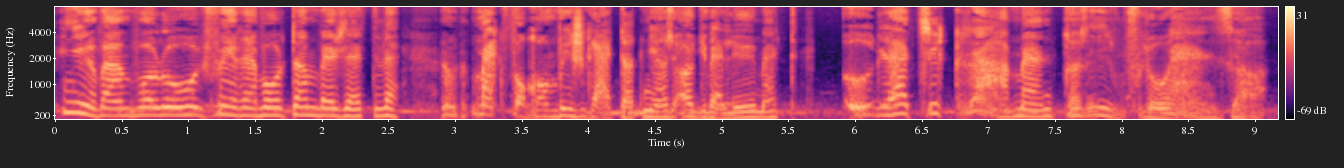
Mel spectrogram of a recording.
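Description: A man voicing a naive, good-natured, slow-witted toy bear in a children's audio drama, earnest and ponderously solemn in his reasoning. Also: high-pitched, gravelly, a crowd in the background. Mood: rueful, earnest.

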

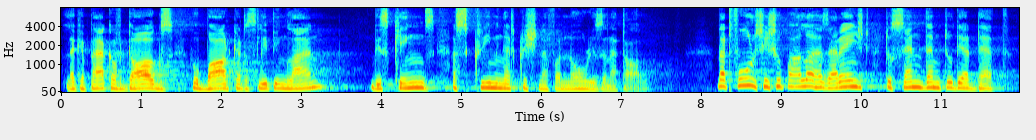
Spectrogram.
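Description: A man's voice: fairly high pitch, a little slow, a little mellow, voice pushed up. A man voicing a grave old warrior-sage. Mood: reassuring. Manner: grave and reassuring. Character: wise, dignified old male grandsire and warrior. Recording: long hall reverb.

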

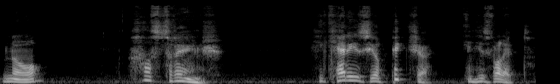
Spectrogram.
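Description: A man plays a Nazi German villain in an old-time radio drama. His voice is husky and very slow, with pitch that swoops and sinks. He stays coldly courteous and suave while he threatens. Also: very animated, a bit bright, heavily acted. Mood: sly, taunting. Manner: deliberate, suave, veiled threats. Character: cold, courteous Nazi German agent, menacing male kidnapper.

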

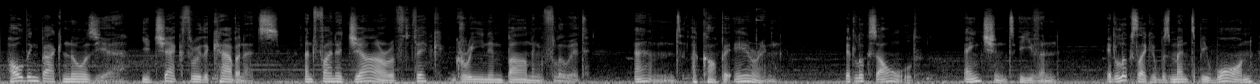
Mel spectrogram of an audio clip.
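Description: A male narrator with a fairly low voice reads a scripted fantasy audio drama. He tells it as a story, with music playing clearly behind him.

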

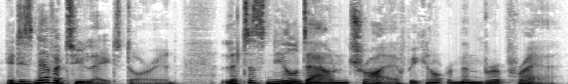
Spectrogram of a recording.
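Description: A man's voice: medium pitch, big pitch swings, fairly quick, gravelly, a little mellow, breathy edge, pitched above the performer's own voice, full character voice. A man voicing a horrified, anguished painter who pleads and moralises in an agitated, exclamatory way, in an audiobook story. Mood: pleading, fervent.

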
